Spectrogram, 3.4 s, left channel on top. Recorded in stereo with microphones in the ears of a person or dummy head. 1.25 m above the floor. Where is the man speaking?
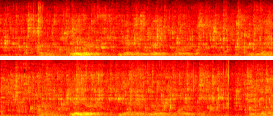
25° left (ahead or behind), 6 m.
